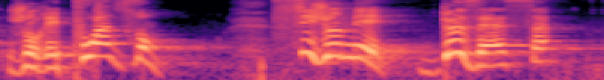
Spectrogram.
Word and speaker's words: poison: poisson a bu du poison regardez le s entre deux voyelles un seul ace une seule lettre la lettre s elle est entre les deux voyelles je prononce ce pouvoir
